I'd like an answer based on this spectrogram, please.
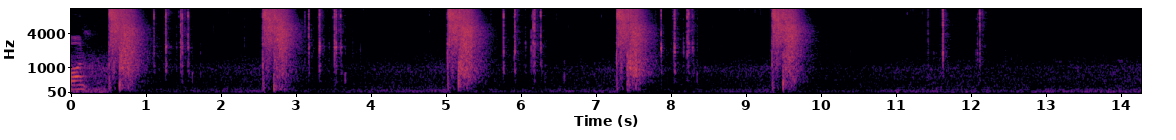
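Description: .17 HMR bolt-action rifle fired five times as fast as the bolt can be worked, about two seconds apart, each sharp crack trailing off briefly. Between shots come the small metallic clicks of the bolt being cycled, with a last couple of clicks about two seconds after the fifth shot.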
